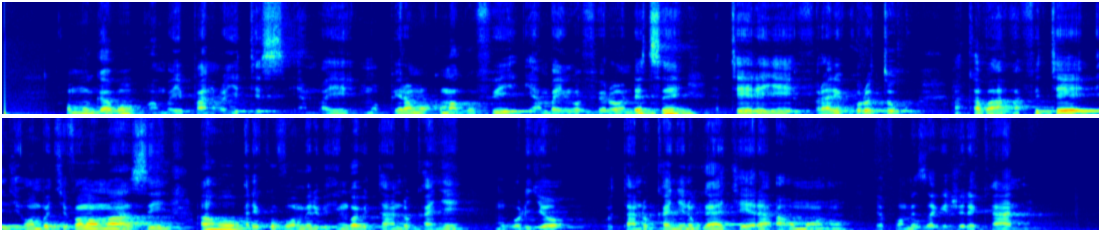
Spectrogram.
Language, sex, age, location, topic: Kinyarwanda, male, 25-35, Nyagatare, agriculture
